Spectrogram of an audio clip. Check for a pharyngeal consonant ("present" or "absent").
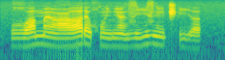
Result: present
